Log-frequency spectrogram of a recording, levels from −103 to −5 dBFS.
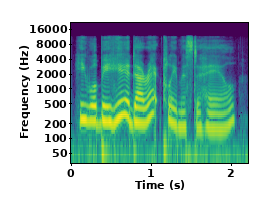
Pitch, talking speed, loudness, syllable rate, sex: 210 Hz, 190 wpm, -17 LUFS, 5.0 syllables/s, female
